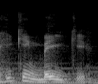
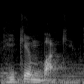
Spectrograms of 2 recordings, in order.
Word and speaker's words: Rickenbacker: realizado no baixo rickenbacker isso mesmo não é rica em bike é rickenbacker embora a gente às vezes acaba e pronunciando Rick Baker mas até onde eu me informei O correto é rickenbacker esse vídeo é muito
